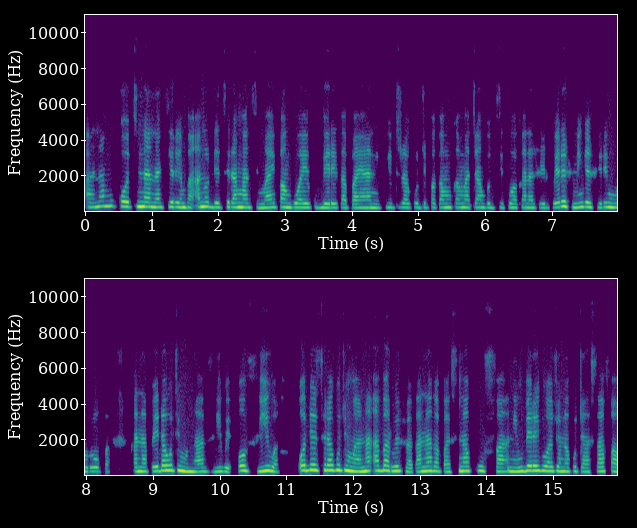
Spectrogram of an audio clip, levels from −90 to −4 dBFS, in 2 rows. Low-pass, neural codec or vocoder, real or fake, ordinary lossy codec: 7.2 kHz; codec, 16 kHz, 4 kbps, FreqCodec, larger model; fake; Opus, 16 kbps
